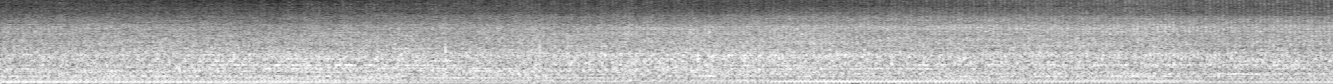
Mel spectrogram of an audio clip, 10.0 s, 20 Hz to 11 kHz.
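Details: John Deere 410C backhoe diesel in winter cold: a deep, even rumble at steady speed with no knocking or stumbling; healthy idle.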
